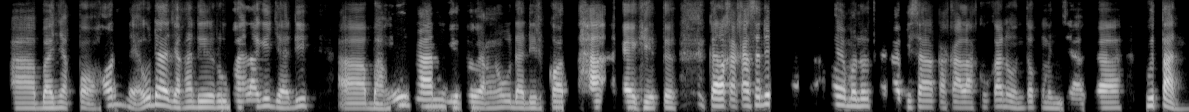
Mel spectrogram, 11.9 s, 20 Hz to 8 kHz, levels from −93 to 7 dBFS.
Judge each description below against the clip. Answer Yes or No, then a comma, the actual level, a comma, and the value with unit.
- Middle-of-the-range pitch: Yes, medium, 155 Hz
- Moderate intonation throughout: Yes, average, 4.6 semitones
